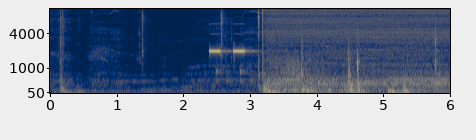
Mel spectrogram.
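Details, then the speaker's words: 2015 Subaru rear power liftgate, prop rod removed: a couple of beeps, then the hatch motor hums with uneven clicks and knocks from the gear; hatch stops partway. Loose gear mount nut on the liftgate drive gear and motor. "it feels like this is loose look at this this thing is loose right here see it's this is the gear and this is the motor so it's loose here somewhere"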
